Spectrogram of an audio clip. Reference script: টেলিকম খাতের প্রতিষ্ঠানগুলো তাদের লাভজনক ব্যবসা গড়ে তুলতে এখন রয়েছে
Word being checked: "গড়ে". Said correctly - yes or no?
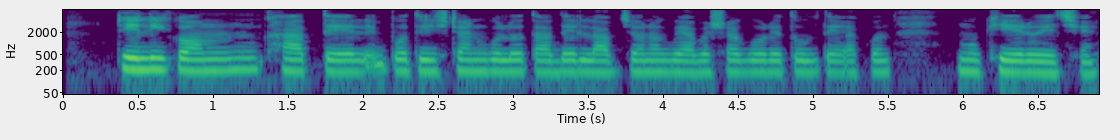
yes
